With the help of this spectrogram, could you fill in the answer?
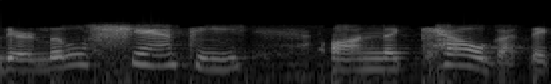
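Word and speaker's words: Keleg: little shanty on the Kelg, they called it, K-E-L-E-G. Does that sound right, Ilsa? E-G? Kelg? Anyway, that's how I pronounce it.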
